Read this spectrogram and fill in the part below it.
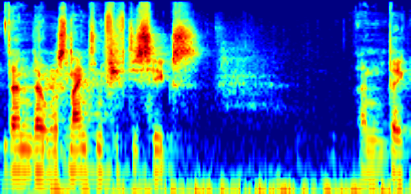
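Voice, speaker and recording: A Polish man with a Polish accent and a creaky voice, an author telling personal anecdotes in a halting, deliberate way. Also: medium pitch, flat delivery, fairly bright tone. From Poland. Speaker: author, guest. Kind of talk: anecdotal storytelling at a live talk.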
